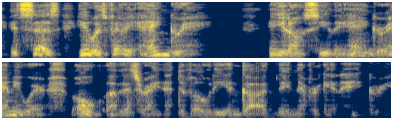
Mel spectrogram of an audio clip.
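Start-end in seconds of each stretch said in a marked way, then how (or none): none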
